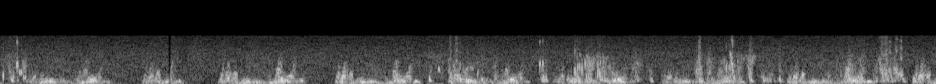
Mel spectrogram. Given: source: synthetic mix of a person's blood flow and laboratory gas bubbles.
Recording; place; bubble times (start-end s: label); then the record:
Doppler ultrasound of blood flow; precordium
0.01-0.29 s: bubbles
4.26-4.43 s: bubbles
4.47-4.87 s: bubbles
4.92-4.99 s: bubbles
5.37-5.51 s: bubbles
5.71-6.27 s: bubbles
6.30-6.43 s: bubbles
6.49-6.55 s: bubbles
6.94-7.84 s: bubbles
8.26-9.08 s: bubbles
From the record:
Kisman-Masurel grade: 332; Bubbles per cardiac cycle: rolling drumbeat, 9 or more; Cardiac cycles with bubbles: 50 to 99%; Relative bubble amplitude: moderate (0.250 to 0.450); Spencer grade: 3 (all of the cardiac periods contain showers or single bubble signals, but not dominating or overriding the cardiac motion signals); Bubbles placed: only in the low amplitude regions of the cardiac cycle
